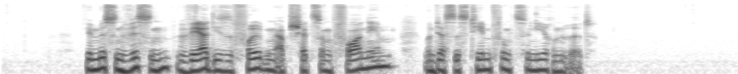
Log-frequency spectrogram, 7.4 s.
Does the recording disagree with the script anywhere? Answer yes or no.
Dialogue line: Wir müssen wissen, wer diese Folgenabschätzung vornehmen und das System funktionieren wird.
no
